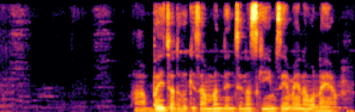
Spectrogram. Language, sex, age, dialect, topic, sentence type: Telugu, male, 18-24, Utterandhra, banking, question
